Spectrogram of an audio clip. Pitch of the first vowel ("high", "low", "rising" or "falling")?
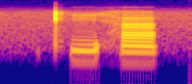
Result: high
